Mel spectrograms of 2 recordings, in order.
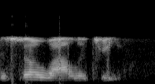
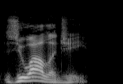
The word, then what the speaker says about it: zoology: In no particular order, someone let Todd know that the scientific study of animals is pronounced zoology. There are two O's, and they are part of two different syllables.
